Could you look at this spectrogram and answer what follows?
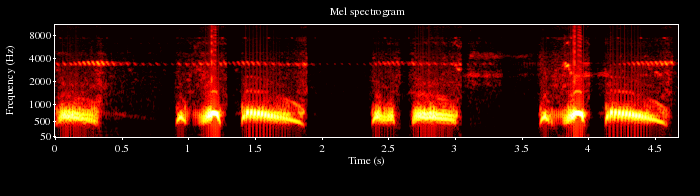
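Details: Male spotted dove cooing in the khu-ang style: three phrases, each made of short clipped hoots followed by a longer, falling, drawn-out coo, with clean silence between.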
